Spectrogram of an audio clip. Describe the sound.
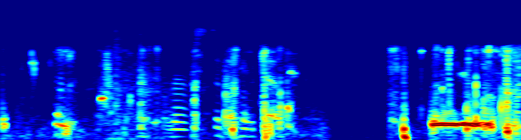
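Telephone dialing to call a restaurant: a person talks first, then after a short pause a steady electronic phone tone sounds loudly to the end.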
